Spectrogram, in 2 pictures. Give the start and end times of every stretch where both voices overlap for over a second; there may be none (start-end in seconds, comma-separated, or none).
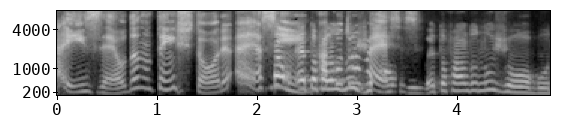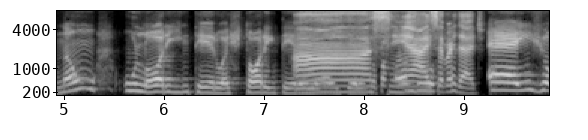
2.1-3.6, 7.3-8.7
